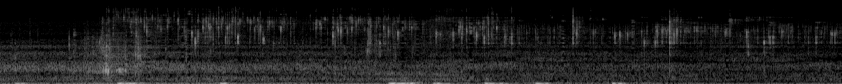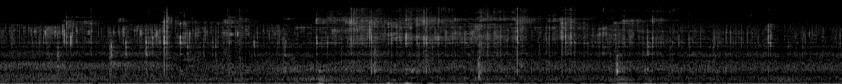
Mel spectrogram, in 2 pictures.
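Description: Fajita ingredients sizzling and crackling in hot oil in a small camping pot on a canister gas stove. There are louder bursts about a second in and again about four seconds in as more food goes into the pan.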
